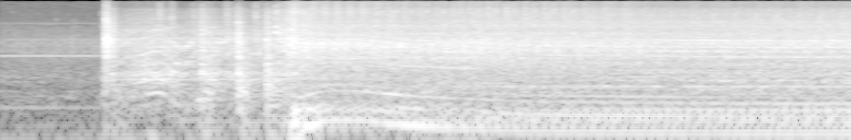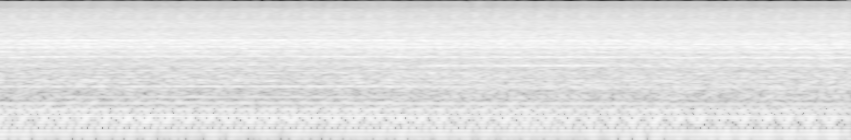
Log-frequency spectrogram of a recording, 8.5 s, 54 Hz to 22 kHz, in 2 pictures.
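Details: Mercedes ML63 AMG M156 V8, started after a spinning noise: it catches quickly and settles into a smooth, even idle with no knock; the engine is healthy and the noise traced to a bad AC compressor.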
